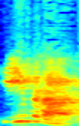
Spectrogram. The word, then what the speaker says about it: Ivana: Now, you'll notice that her name is spelled like the ex-wife of our president, but she pronounces it Ivana, as she explained to me, given her heritage.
